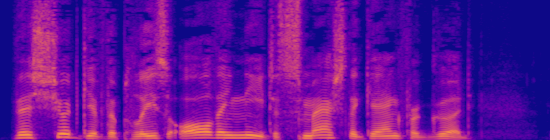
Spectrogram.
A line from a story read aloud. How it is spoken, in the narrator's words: Joe exclaimed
